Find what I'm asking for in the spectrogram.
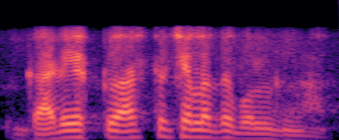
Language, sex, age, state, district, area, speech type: Bengali, male, 30-45, West Bengal, Darjeeling, rural, conversation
